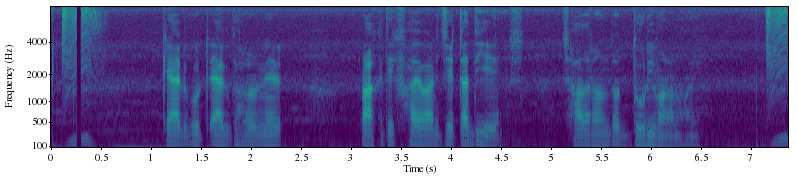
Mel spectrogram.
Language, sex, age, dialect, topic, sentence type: Bengali, male, 25-30, Northern/Varendri, agriculture, statement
